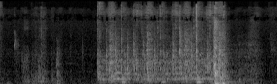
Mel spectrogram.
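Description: A sewing machine stitches a blazer shoulder seam over stay tape, a steady mechanical whir running for about two seconds after a quiet start, with a brief louder clunk near the end.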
